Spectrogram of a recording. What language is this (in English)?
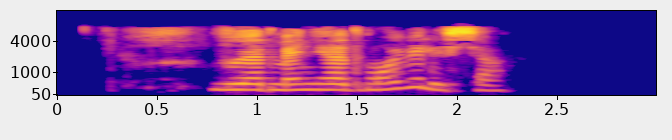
Belarusian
